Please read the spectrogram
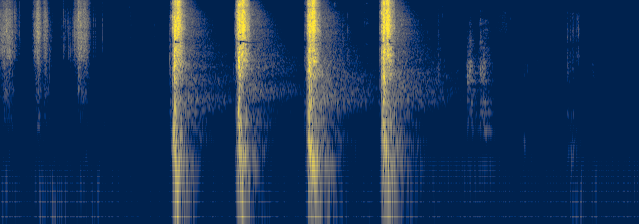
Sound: nail gun bangs

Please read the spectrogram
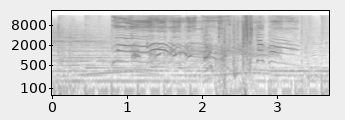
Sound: cheering

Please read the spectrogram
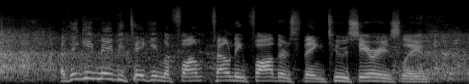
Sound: laughter

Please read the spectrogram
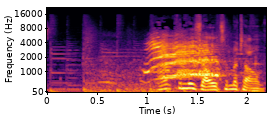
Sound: screaming

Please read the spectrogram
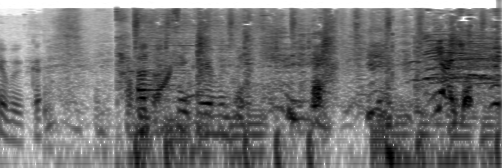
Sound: frustrated

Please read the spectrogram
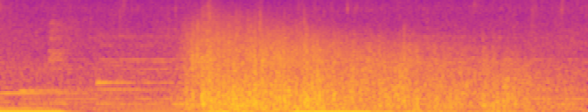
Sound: thunder rumbling

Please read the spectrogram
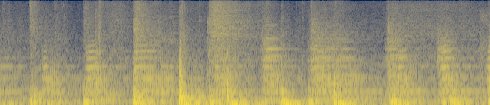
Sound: footsteps running

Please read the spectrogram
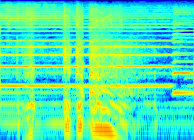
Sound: clears throat

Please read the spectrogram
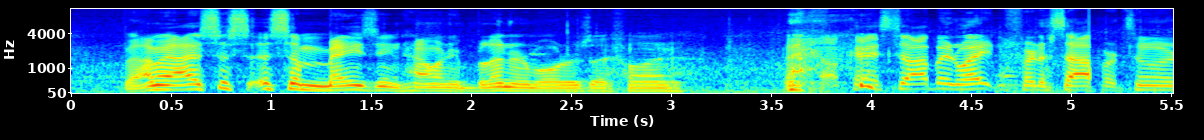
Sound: laughing

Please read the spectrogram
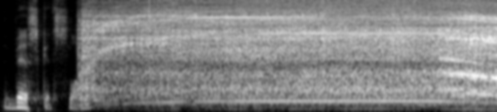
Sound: biscuit joiner buzzing

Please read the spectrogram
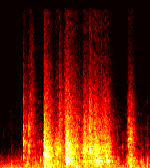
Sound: chair clatters to ground

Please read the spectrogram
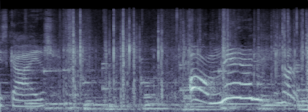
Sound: bag crackling

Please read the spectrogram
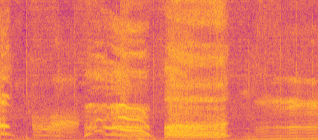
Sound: goose sound

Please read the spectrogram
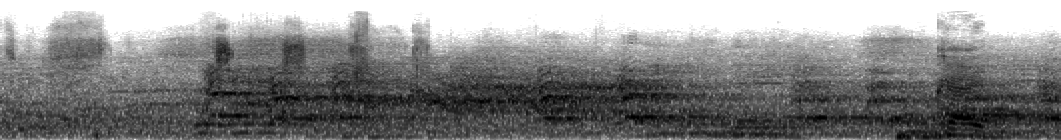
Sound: inhales and imitates stiff body creaking

